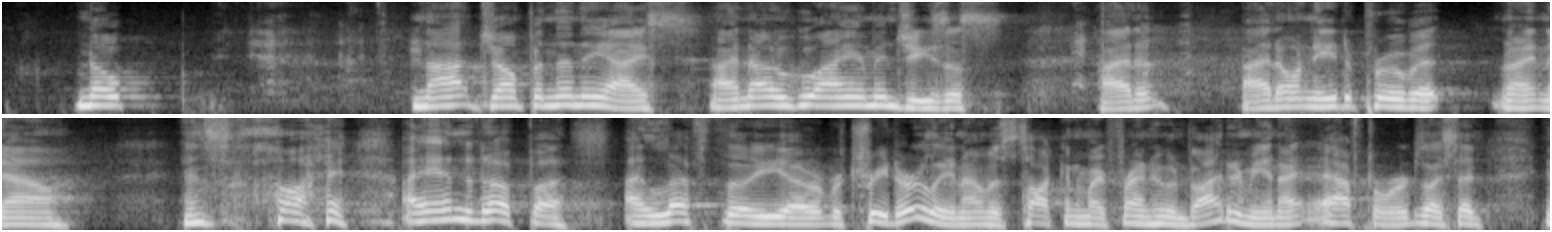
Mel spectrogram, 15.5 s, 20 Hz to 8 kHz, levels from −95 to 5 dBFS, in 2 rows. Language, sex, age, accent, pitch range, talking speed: English, male, 40-59, American, 140-190 Hz, 195 wpm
